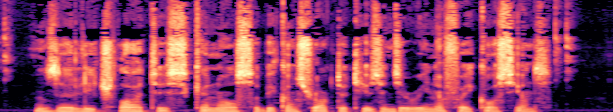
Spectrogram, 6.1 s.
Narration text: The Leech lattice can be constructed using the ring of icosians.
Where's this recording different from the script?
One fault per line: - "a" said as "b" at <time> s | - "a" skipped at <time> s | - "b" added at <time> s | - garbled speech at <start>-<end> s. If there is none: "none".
- "also" added at 2.2 s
